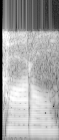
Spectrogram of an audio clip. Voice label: "caudal", English

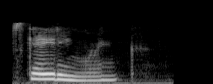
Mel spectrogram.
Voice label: "skating rink", English

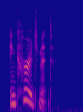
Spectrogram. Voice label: "encouragement", spelling

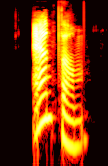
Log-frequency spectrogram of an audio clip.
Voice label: "anthem", spelling

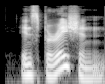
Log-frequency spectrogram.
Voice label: "inspiration", voice spelling

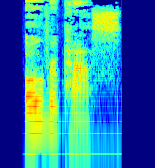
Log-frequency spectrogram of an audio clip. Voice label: "overpass", English voice

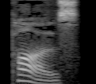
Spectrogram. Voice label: "pause", English, voice

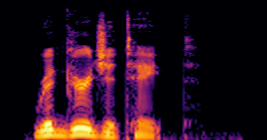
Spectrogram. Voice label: "regurgitate", spelling voice

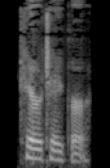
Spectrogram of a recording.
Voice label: "caretaker", spelling

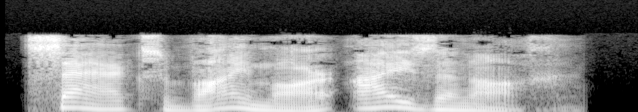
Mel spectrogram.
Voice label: "saxe weimar eisenach", English

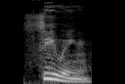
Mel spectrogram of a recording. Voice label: "ceiling", spelling

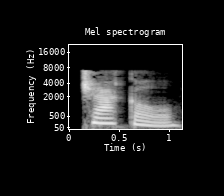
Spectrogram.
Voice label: "chackle", English

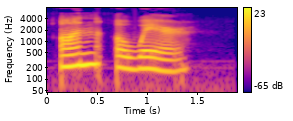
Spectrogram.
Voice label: "unaware", English spelling voice

